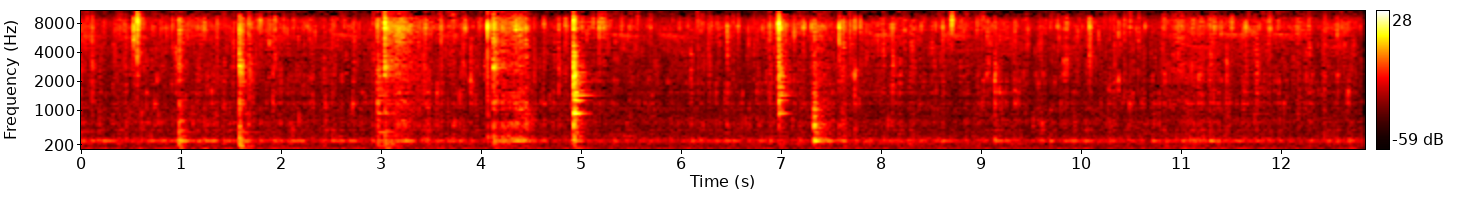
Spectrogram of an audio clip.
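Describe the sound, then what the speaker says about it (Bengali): Chicken rezala, a Bengali wedding-style curry, stirred gently in a cooking pot, giving soft wet scraping and sloshing with a few brief clinks against a steady background hum. "উপরের গুলো আমি একটু নেড়ে দিচ্ছি"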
